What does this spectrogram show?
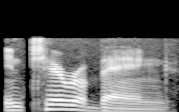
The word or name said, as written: interrobang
